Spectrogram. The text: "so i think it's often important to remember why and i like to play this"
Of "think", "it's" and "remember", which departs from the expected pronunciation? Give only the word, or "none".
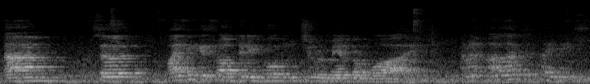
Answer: none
